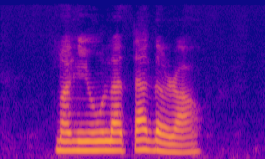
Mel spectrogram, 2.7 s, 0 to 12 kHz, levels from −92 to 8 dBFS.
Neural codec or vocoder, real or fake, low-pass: codec, 24 kHz, 1 kbps, SNAC; fake; 10.8 kHz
